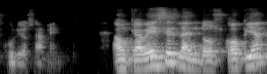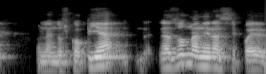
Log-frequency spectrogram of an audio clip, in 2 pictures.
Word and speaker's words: endoscopia: Los españoles directamente en castellano dicen endoscopia, si quieren ustedes saber, porque no lleva acento. Nosotros acostumbramos a decir endoscopía, pero no acostumbramos a acentuarlos. Curiosamente hay que ponerle tilde si queremos nosotros pronunciarlo así.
